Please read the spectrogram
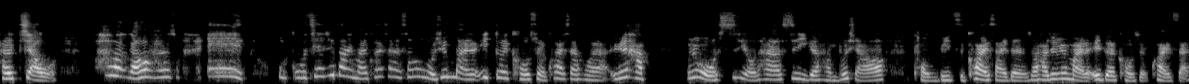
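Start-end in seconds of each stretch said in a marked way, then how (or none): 2.1-6.1 put-on eager, bubbling, high, excited chatter. Retelling what the roommate excitedly said after buying tests: imitating someone speaking excitedly. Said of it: "他那一天回来就很兴奋地说".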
